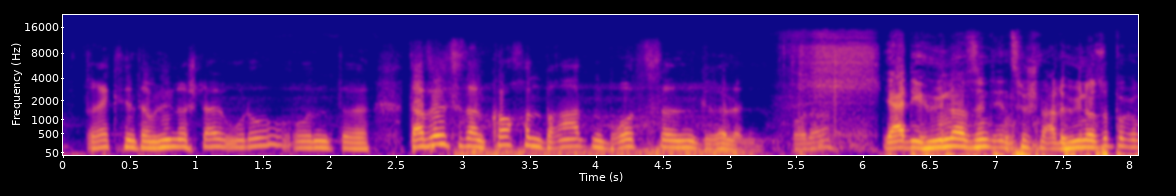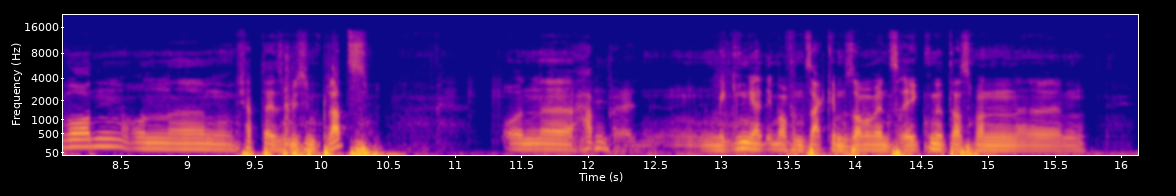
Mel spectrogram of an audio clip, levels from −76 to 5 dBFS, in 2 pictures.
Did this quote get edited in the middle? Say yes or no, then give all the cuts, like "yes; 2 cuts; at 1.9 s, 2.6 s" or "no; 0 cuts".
no; 0 cuts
